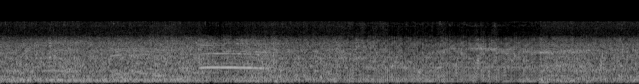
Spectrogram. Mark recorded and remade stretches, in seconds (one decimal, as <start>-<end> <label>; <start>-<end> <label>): 0.0-3.4 recorded; 3.4-5.4 remade; 5.4-6.4 recorded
